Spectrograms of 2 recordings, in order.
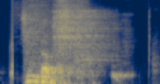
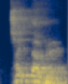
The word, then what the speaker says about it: Dzień dobry: Dzień dobry. Dzień dobry.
